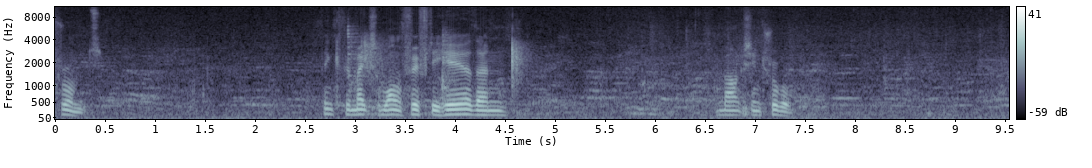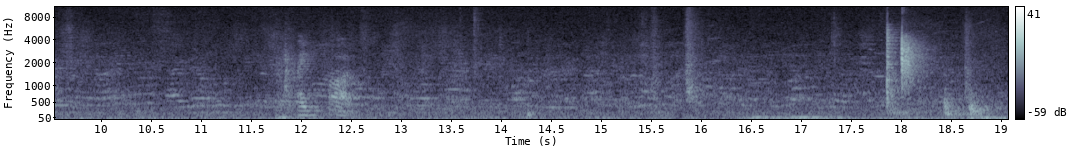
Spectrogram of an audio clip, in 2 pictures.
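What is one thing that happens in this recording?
A cue tip strikes a billiard ball with a sharp click.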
